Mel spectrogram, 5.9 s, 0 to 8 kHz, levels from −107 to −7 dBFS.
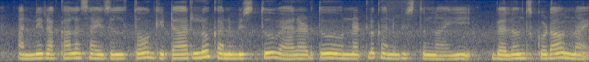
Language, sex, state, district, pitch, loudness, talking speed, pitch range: Telugu, female, Andhra Pradesh, Guntur, 195 Hz, -24 LUFS, 130 wpm, 190-215 Hz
